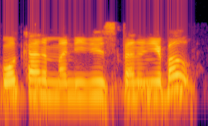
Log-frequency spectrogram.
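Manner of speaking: can't believe what he just heard; shocked question to the boat-loving caller; incredulous. Retold or imitated.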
